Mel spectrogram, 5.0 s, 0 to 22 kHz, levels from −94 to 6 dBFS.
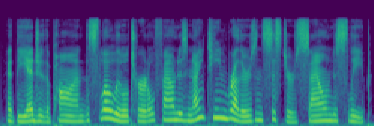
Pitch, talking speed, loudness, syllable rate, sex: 195 Hz, 215 wpm, -16 LUFS, 5.4 syllables/s, female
